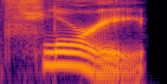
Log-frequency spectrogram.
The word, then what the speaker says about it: Flori: In 2017, Lori formalized a business, and she named her studio Flori, and it rhymes with Lori, and I love that.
